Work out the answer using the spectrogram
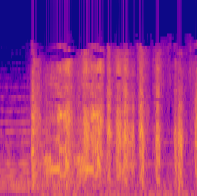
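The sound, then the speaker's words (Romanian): A rooster calls at an agricultural market in Chișinău, first with a sustained loud cry and then a run of short, rhythmic clucks, clear and with no talk over it. “pornit să cumpere un cocoș de la piața agricolă din Chișinău”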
